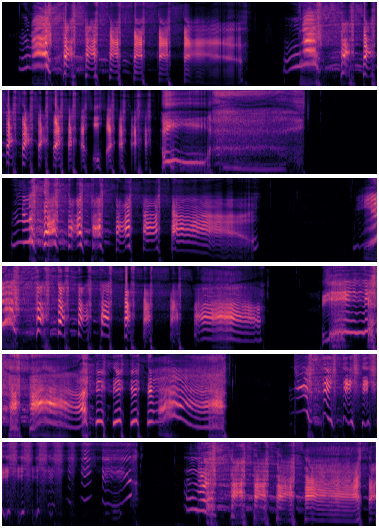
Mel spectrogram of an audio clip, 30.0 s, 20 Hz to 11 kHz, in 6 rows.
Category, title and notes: Speech > Other
Witch Cackle
Dry Vocal, no processing. I reckon a bit of reverb should do the trick. Real human voice recorded on Sennheiser MKH 418 Scarlett 2I2. Have fun!
voice, female, laugh, spooky, scary, comedy, Cackle, Witch, fun, halloween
